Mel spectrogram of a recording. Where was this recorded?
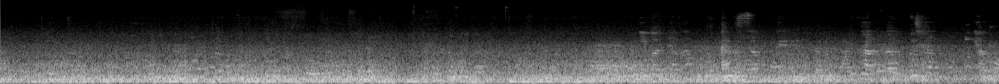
on a subway train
